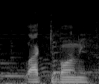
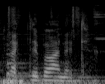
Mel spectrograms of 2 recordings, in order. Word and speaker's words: Lac du Bonnet: on Second Street and most will say their Town's name like this black Deon black Deon but not everyone says it that way black debonet okay and you've always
